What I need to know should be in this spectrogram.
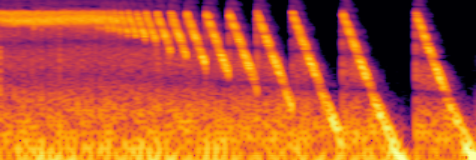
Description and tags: A slowing, retro sci-fi laser zap sound.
